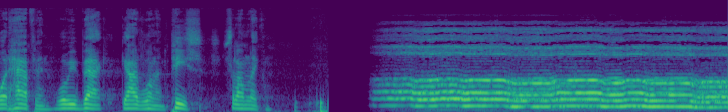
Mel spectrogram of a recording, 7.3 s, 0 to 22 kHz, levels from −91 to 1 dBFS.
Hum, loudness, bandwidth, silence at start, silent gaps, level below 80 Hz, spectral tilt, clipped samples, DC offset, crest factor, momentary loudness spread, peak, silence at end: none; -26 LUFS; 15.5 kHz; 0 s; 3.31-3.67 s; -54 dBFS; -6 dB/octave; under 0.1%; under 0.1%; 14 dB; 17 LU; -12 dBFS; 0 s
